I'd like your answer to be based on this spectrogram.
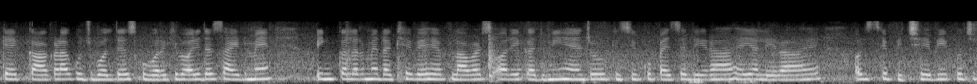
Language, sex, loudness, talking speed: Urdu, male, -12 LUFS, 220 wpm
